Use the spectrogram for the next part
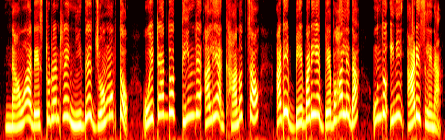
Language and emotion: Santali, angry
